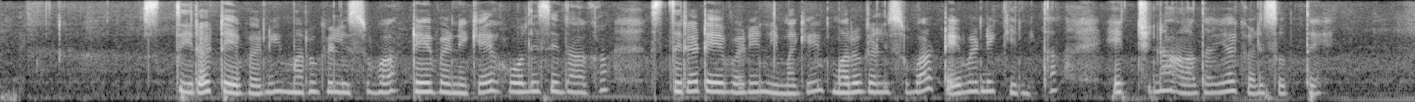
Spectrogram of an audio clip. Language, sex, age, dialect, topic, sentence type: Kannada, female, 31-35, Mysore Kannada, banking, statement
